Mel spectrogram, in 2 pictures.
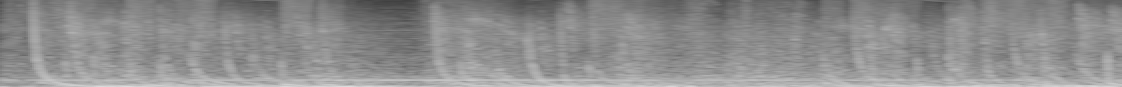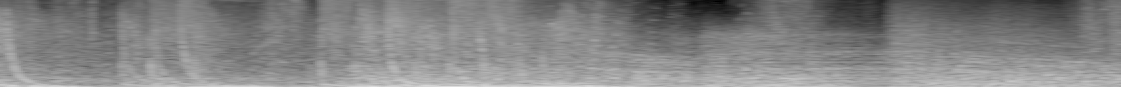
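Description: Rock crackles and pops as it breaks apart.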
